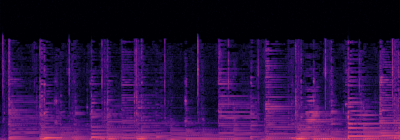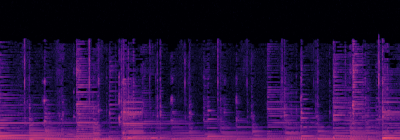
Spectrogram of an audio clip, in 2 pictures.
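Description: Instrumental background music with plucked strings: a run of quick notes over a bass line that moves to a new note about five seconds in.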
